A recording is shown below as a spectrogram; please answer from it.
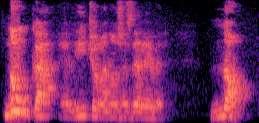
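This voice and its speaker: A man from Puerto Rico with a Puerto Rican Spanish accent, preaching fervently and then chatting relaxed as he closes. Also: a little high, takes it slowly, reverberant, dull audio. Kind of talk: sermon closing and farewell.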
